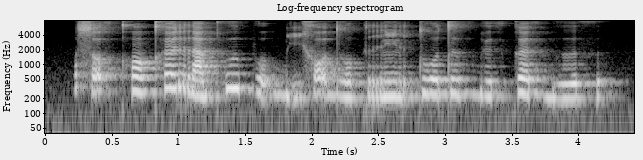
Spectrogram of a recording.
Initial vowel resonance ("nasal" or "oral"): oral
